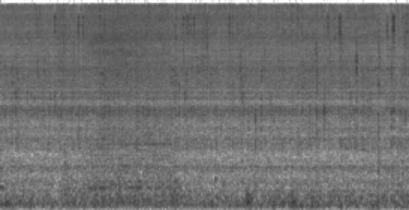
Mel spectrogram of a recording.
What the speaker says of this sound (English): At this point, I add just a little bit of water.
